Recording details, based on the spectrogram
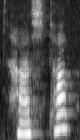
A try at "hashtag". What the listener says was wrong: Yeah, so you need the sh, not the s. It's hash, not hashtag.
